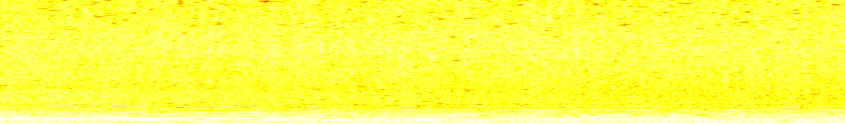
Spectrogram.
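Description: Background music of slow, sustained chords that change about a second in.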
